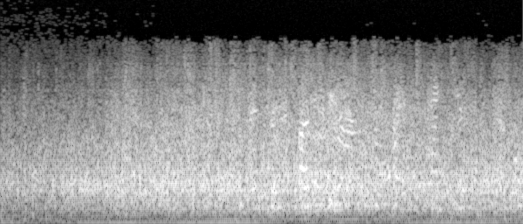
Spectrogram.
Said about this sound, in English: Just listen to that rain. That ought to fill the well.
